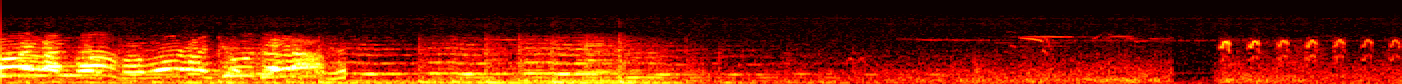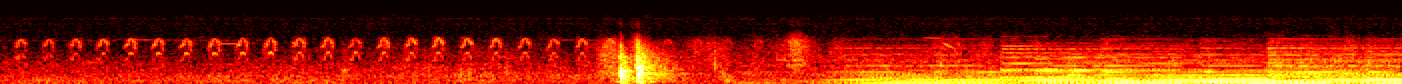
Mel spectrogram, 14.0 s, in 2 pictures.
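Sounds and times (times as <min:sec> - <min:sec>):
bird trilling: 0:04.4 - 0:10.2.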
